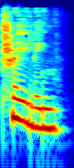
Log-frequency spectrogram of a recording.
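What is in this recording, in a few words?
"trailing", British English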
